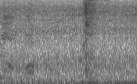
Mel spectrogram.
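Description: Stopped motorcycles' engines idling in a low, steady rumble that swells a little past the middle, with a brief hiss about a second and a half in.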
